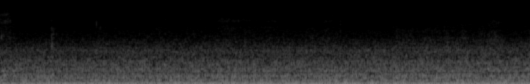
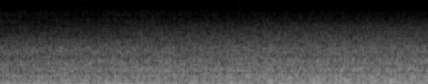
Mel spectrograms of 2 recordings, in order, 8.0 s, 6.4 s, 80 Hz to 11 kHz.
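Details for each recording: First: 1991 Robeson 20-inch box fan on low speed, drawing 0.69: steady, quiet, even low airy hum with nothing out of place. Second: 1991 Robeson 20-inch box fan on medium speed, drawing about 1.05: steady fan rush with a low buzzing hum from riveted guard and motor brace worked loose and vibrating, plus a slight blade imbalance.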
